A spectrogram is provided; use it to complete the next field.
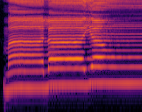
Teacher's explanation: Jadi pertengahan ya. Dibacanya samar disertai dengung, samar dan dengungannya seimbang. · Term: awsat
